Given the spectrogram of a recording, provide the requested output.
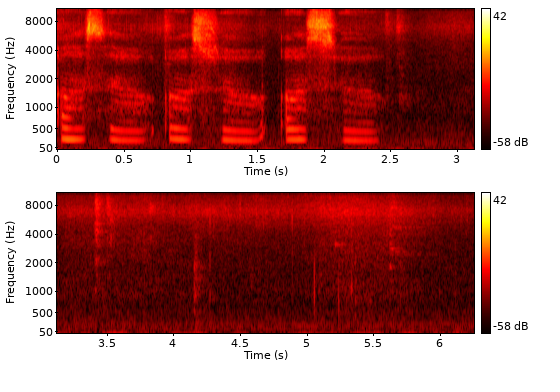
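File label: "also", spoken word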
